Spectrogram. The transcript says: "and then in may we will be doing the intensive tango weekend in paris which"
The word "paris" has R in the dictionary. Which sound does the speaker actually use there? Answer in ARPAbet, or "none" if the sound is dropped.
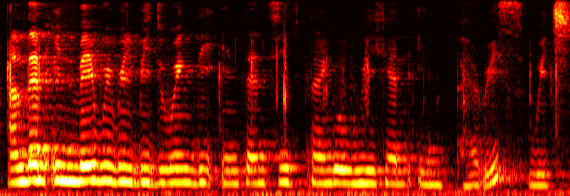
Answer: R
